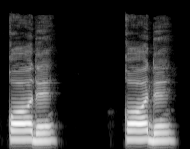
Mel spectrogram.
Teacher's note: দালটা কলকলার হরফ ধাক্কা দিয়ে পড়তে হবে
